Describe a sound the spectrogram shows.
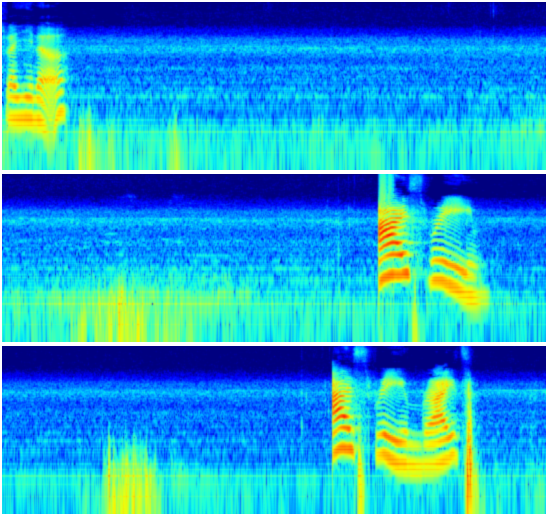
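A woman speaks brightly and slowly, heard over an online call.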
